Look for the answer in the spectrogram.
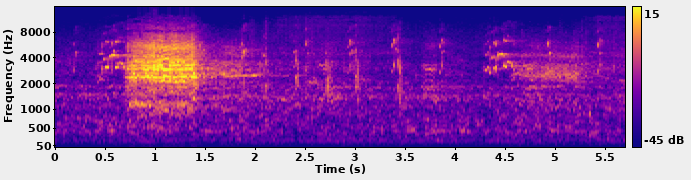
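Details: Australian sulphur-crested cockatoo feeding on honey at an old dead tree: one loud grating screech lasting under a second, followed by sharp clicks and softer harsh notes over a bird-chatter background.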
